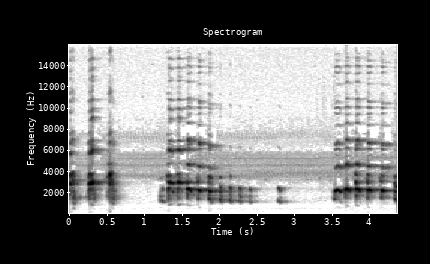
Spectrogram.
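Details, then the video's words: Bald eagle giving high, thin chattering calls: three bursts of rapid, piping, slightly down-slurred notes, each burst a quick stuttering series of about eight to ten notes, separated by short silences, with a clean, quiet background. "Орлан білоголовий (cпецвипуск) [Haliaeetus leucocephalus] - рідкісні співи птахів!"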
